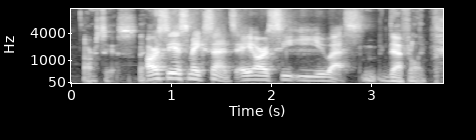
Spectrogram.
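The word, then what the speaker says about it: Arceus: at their uh podcast device probably as I mispronounced archus AR I don't I don't I'm already I'm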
